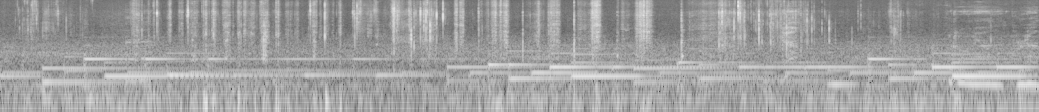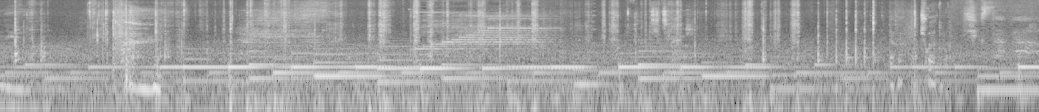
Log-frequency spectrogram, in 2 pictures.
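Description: Background music, a light melody of held notes, with scattered clicks and scrapes running under it.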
